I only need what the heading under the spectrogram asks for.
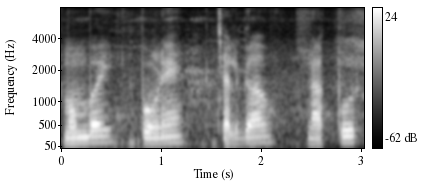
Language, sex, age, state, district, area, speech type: Gujarati, male, 18-30, Gujarat, Rajkot, rural, spontaneous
